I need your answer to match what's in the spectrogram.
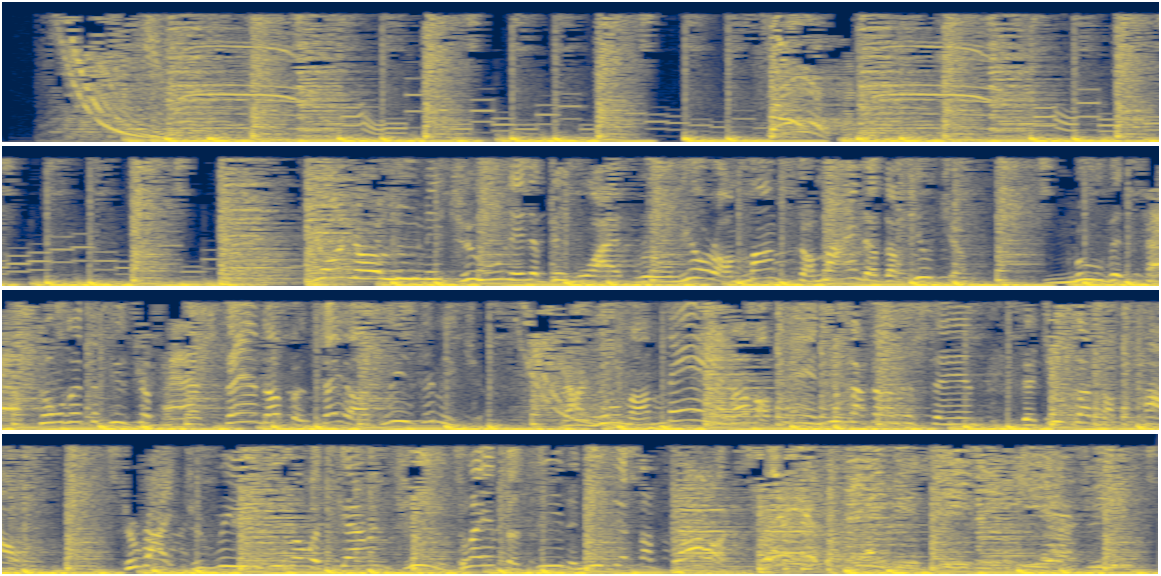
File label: Rap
